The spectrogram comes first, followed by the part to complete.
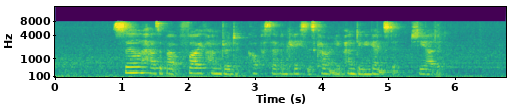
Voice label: Reverb near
